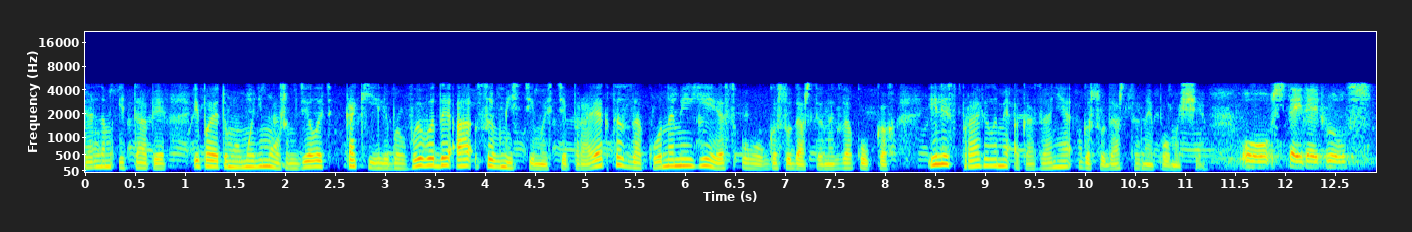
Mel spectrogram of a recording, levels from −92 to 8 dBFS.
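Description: No technical faults can be heard in the audio; the signal holds steady throughout, with no interruptions, level problems or other defects to point to.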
